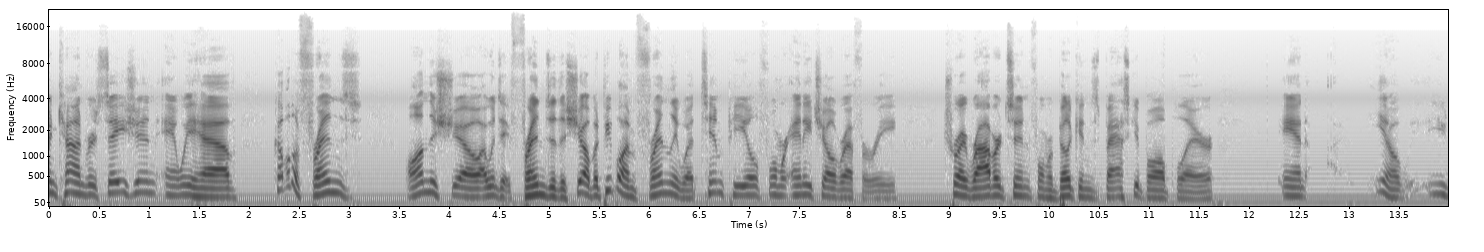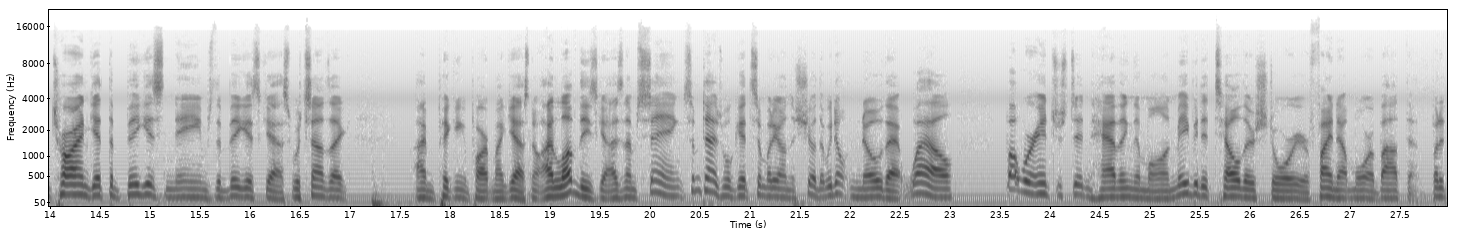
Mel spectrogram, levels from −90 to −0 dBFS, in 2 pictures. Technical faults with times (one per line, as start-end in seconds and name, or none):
0.00-27.98 mains buzz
